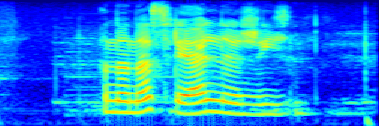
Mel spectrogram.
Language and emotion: Russian, neutral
